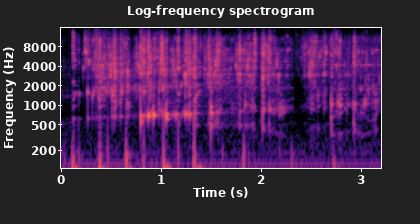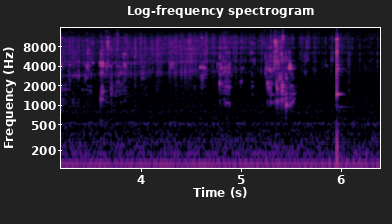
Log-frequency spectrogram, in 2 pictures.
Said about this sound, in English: And you know, I just realized I'm out after that last sip. So, Mama's got another bottle. Let's pour it to the top.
